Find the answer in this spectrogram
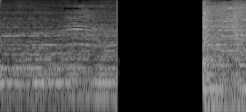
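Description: Background music with sustained low notes that cuts off abruptly a little over a second in, followed by dead silence.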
